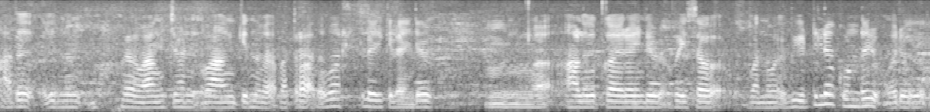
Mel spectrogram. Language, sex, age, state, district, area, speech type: Malayalam, female, 60+, Kerala, Idukki, rural, spontaneous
